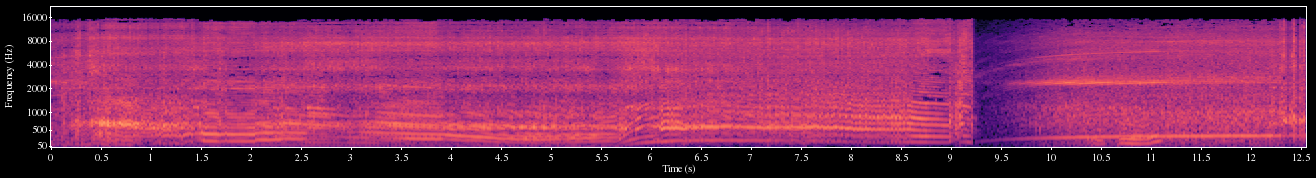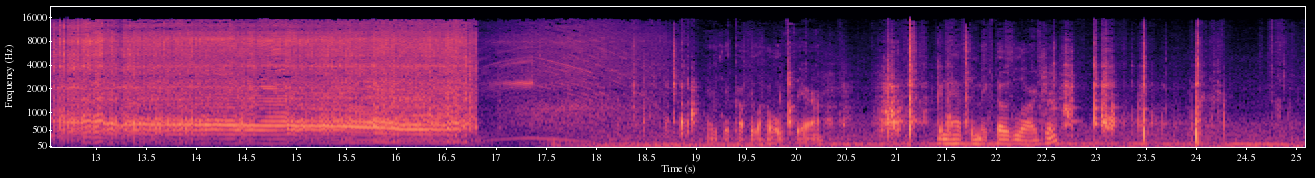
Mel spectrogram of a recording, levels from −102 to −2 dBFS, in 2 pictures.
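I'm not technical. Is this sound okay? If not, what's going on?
Yes, this sound is okay, and there's nothing going on that needs fixing.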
